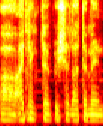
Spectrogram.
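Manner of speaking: whispering. A game master voices a guard's companion who elbows him and whispers, whispering. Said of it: "elbows him and like whispers".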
